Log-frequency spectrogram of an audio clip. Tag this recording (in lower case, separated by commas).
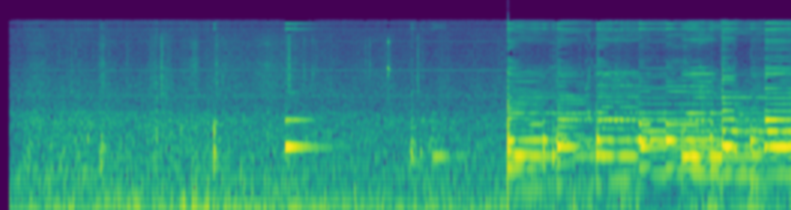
bowed string instrument, plucked string instrument, musical instrument, banjo, music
